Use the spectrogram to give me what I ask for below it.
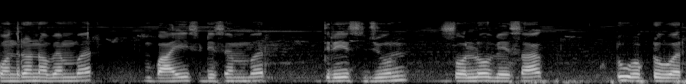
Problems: constant background noise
